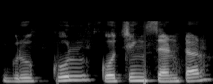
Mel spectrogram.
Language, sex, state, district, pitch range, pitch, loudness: Hindi, male, Bihar, Saharsa, 150-175 Hz, 160 Hz, -25 LUFS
